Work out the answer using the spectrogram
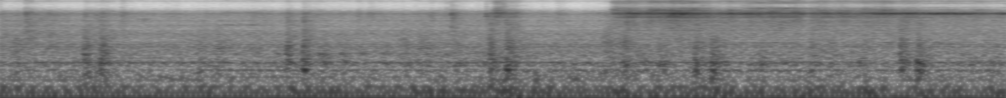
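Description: Koumi Line railcar running, heard from inside the passenger cabin: a steady rumble with a knock from the rails about every two seconds. About six seconds in, a high steady whine of the wheels joins it.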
